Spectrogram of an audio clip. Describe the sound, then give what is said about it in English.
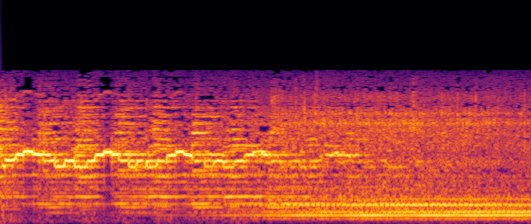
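Car engine driving fast in a radio drama scene: a loud, steady engine hum whose pitch wavers in the first couple of seconds and then settles into a sustained drone, with no voices over it. “don't drive so fast. I'm getting you to that hospital. We're late. But you're going over the speed limit.”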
